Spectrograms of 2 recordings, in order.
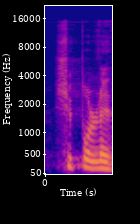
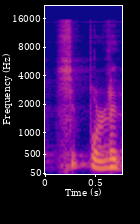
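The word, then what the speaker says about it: שיבולת: 그 방법이 바로 쉿볼렛이라고 발음해 보라고 합니다. 근데 에브라임 사람들이 쉬 발음이 안 됐던 것 같아요. 스 발음밖에 안 돼요. 쉿볼렛 해보라 라고 했을 때 십볼렛 이렇게 발음합니다.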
